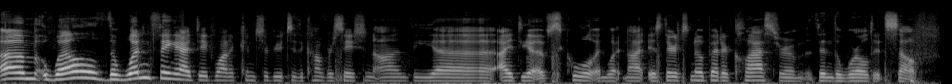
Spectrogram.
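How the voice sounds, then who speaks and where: Here is an unremarkable speaking voice. A woman at medium pitch talks at a moderate pace with lively intonation and hardly any pauses. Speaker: caller. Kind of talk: casual chat.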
